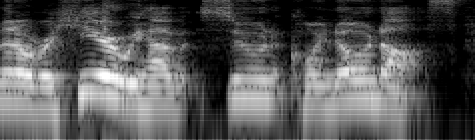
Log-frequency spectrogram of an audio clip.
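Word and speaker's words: συγκοινωνός: So this gamma here is pronounced with a nasally n sound when it comes before a kappa, a gamma, or a key. So in this case, before a kappa, we're going to get the soon sound rather than su-g.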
